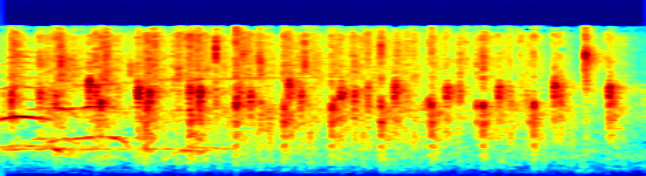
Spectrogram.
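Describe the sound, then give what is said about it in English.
An audience breaks into steady applause to welcome the next speaker at an event, many hands clapping in a dense, fairly loud patter that thins slightly toward the end, with a few faint whistles early on. “Give her applause.”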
